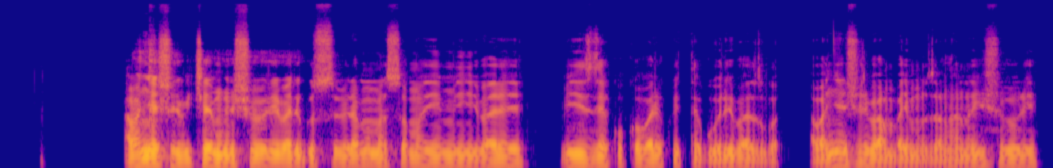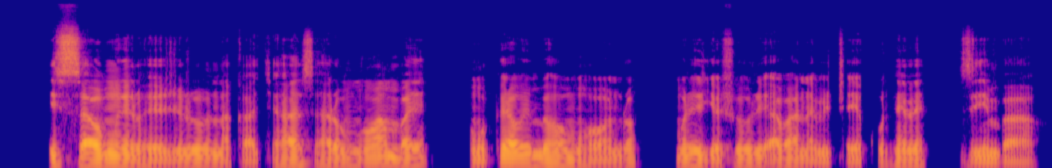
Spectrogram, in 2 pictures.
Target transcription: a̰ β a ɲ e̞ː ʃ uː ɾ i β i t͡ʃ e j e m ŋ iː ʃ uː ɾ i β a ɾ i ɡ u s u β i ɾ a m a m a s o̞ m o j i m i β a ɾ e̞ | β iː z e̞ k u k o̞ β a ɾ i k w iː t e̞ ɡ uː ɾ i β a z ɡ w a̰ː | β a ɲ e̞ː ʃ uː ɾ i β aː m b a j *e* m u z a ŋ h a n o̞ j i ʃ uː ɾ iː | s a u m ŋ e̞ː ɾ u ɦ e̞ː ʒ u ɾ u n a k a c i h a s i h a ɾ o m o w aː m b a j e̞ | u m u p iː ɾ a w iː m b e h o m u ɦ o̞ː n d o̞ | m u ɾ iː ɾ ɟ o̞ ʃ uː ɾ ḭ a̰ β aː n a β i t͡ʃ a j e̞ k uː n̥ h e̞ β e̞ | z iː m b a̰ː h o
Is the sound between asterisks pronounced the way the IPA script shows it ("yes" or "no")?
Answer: yes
